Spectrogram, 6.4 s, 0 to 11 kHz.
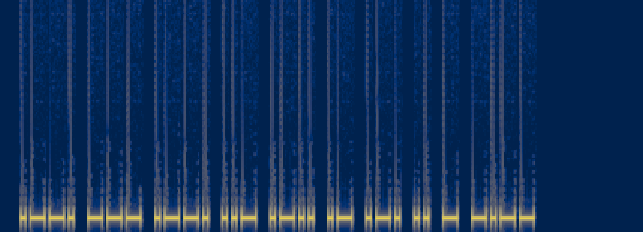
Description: Morse code, heard as a keyed tone, about 25 wpm, 700 Hz. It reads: POPULARITY
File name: Ten Letter Words - 25wpm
